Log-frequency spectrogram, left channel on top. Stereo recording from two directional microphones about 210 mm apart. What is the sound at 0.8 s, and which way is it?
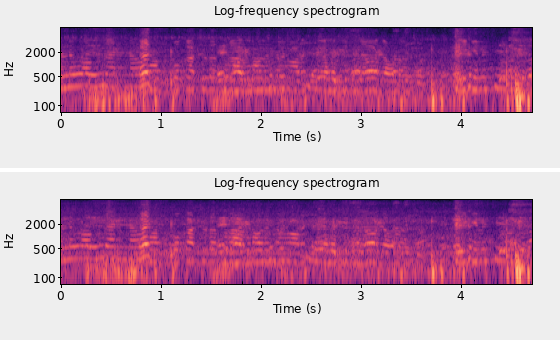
Speech, 55° left (ahead or behind).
